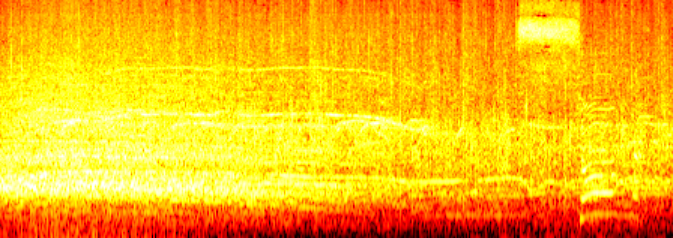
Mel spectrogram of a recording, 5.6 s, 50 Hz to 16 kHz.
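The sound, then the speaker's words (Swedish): Applause and cheering from a live audience of about 350 people filling a Stockholm hotel venue: dense, sustained clapping and crowd noise that eases slightly over time, with a brief shrill whistle near the end. “Det är 350 personer i lokalen som låter så här.”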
